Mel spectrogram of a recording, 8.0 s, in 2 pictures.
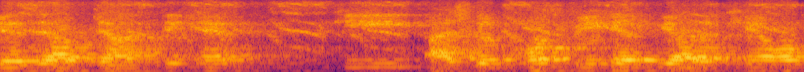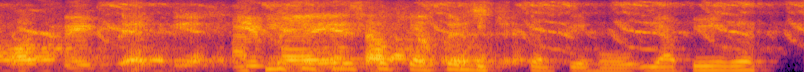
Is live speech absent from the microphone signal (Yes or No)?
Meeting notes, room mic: No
